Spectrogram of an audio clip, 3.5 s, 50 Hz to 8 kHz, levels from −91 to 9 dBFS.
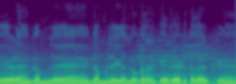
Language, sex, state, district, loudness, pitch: Hindi, male, Uttar Pradesh, Lucknow, -13 LUFS, 125 Hz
